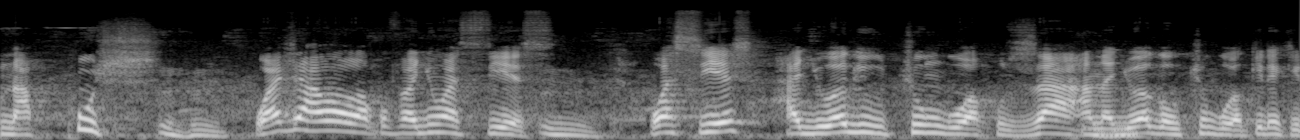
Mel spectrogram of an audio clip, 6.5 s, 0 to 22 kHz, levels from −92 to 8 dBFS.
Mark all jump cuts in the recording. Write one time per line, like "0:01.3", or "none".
none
